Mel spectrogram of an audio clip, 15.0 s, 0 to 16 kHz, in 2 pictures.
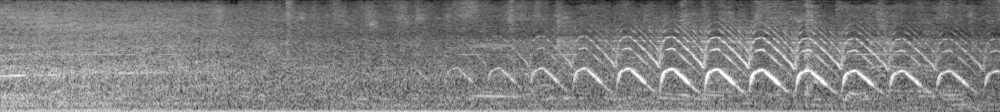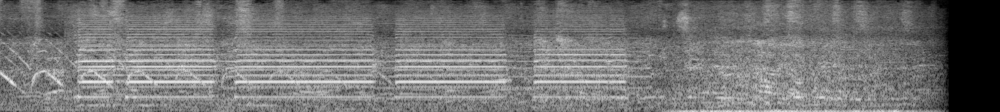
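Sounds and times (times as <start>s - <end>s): siren wailing: 3.3s - 8.1s.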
